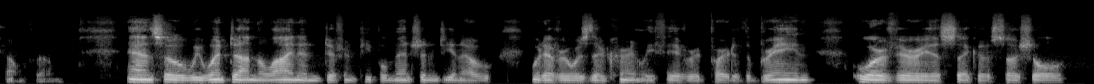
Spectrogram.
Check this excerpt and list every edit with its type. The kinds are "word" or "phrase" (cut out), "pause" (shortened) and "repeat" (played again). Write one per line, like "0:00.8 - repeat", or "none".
none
